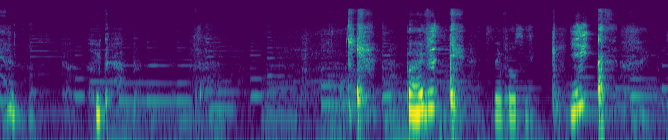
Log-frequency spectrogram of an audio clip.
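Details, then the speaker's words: Repeated sneezing in a person with allergic rhinitis, who says they still can't stop sneezing hours after deliberately sniffling to trigger a sneeze. "It's been a few hours and I still can't stop sneezing."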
